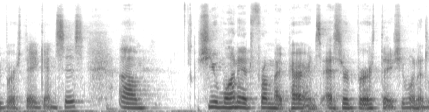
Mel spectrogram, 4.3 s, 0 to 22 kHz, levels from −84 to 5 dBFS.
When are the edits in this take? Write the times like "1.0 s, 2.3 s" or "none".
2.0 s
